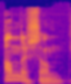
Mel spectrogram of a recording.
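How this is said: The name is said with Dutch pronunciation.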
